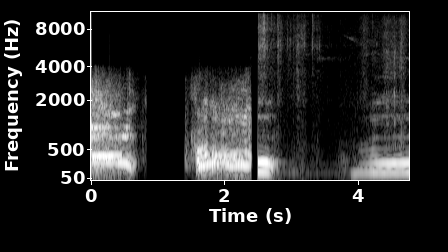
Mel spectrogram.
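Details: Short cattle moos in abrupt fragments: two brief mid-pitched calls, then a deeper, sustained moo fading in at the end.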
